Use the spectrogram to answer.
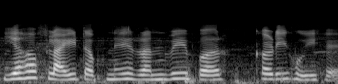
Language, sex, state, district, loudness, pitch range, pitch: Hindi, female, Madhya Pradesh, Dhar, -17 LUFS, 215-255 Hz, 235 Hz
